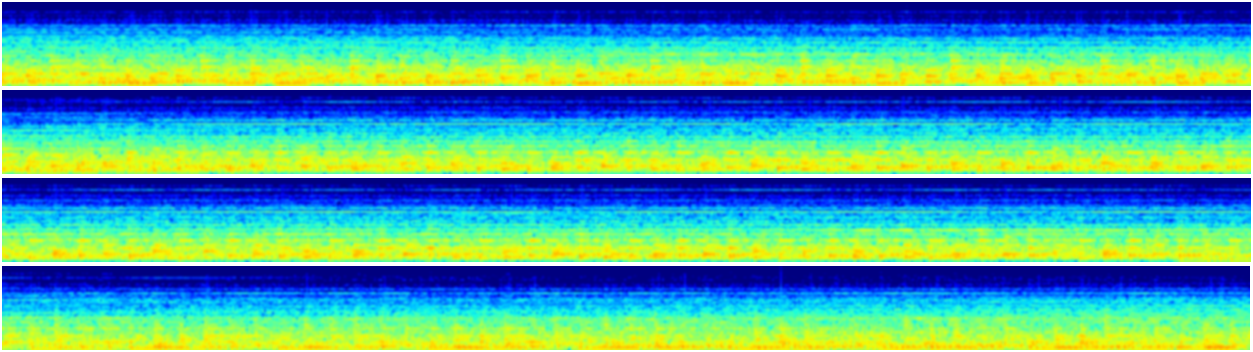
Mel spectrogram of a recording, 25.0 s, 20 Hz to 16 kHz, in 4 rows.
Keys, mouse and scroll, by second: 2.8-3.6 typing, 15.1 click, 15.6 1, 15.8 Return, 16.4 click, 19.8 click.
